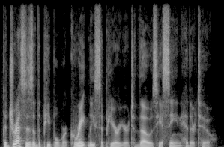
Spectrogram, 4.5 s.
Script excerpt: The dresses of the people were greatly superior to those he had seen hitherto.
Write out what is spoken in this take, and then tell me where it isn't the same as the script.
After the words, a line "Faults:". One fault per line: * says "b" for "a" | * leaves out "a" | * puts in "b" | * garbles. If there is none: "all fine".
The dresses of the people were greatly superior to those he seen hitherto.
Faults:
* leaves out "had"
